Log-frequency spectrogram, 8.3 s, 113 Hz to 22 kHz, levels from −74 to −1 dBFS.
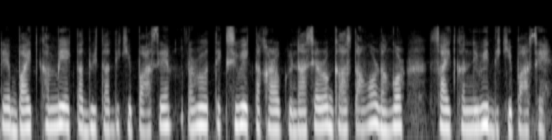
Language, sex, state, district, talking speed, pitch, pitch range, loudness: Nagamese, female, Nagaland, Kohima, 190 wpm, 180 Hz, 175-195 Hz, -15 LUFS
